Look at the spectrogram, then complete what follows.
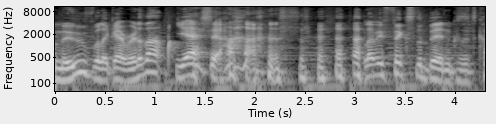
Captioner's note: laughs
